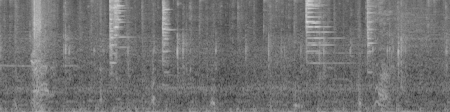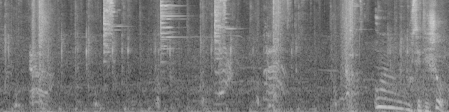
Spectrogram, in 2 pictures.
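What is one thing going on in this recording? Swords clang and clash in a fight.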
